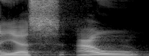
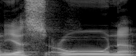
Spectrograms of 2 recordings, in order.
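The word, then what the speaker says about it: يَسْعَوْا: ketemu dengan wau jamaah berarti bacanya yas'au yas'au bukan yas'una bukan linasril Fasad mereka berusaha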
